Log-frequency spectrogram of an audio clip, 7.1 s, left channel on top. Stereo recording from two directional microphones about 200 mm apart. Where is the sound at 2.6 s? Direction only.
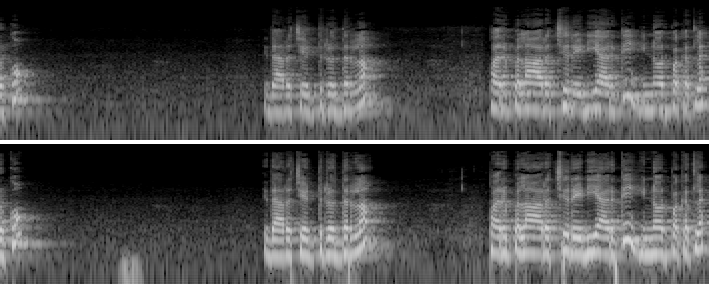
40° right (ahead or behind).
